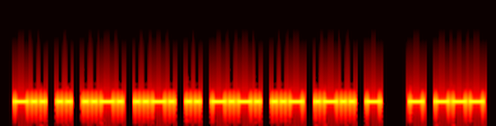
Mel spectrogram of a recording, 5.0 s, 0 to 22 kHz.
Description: Morse code, heard as a keyed tone, about 28 wpm, 700 Hz. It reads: DIFFICULT TO
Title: Sentences from Top 1000 Words - Review Part 2 - 28wpm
